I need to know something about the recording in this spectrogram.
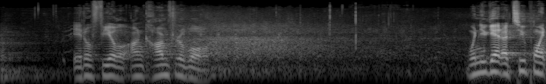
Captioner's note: laughter�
